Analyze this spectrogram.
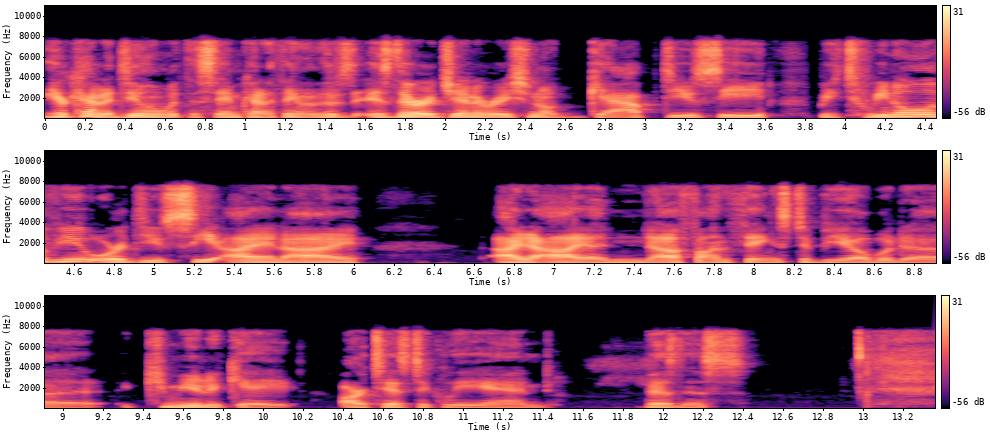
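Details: Adult man; typical speech.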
